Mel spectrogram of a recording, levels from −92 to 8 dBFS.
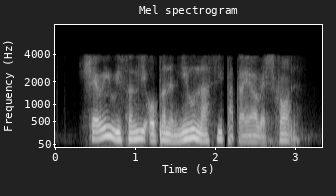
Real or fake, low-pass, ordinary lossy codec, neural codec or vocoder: fake; 7.2 kHz; AAC, 16 kbps; codec, 16 kHz, 1 kbps, X-Codec, HuBERT features, trained on general audio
